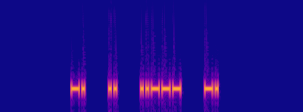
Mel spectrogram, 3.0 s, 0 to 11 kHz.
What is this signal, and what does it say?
Morse code, heard as a keyed tone, about 46 wpm, spaced as for 26 wpm, 700 Hz. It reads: NI2N
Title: USA Call Signs - 4 Characters - 3x Character Spacing - 45wpm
